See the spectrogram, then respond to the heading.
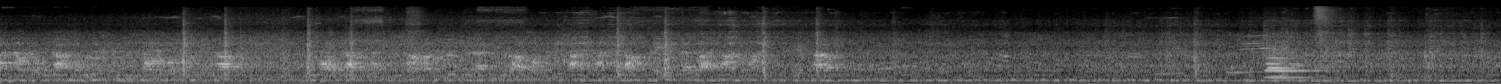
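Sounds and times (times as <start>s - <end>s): diesel train engines humming: 0.0s - 15.0s
train horn toot: 12.6s - 13.4s.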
